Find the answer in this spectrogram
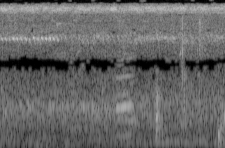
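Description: Insects trilling steadily at a high pitch in summer outdoor ambience, with a pulsing chirp early on and a faint click or two.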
